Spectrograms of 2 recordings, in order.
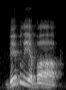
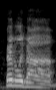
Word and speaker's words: Bibilibob: Bibliobob. Okay. Will you say that for me, Kelsey? Bibilibob.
